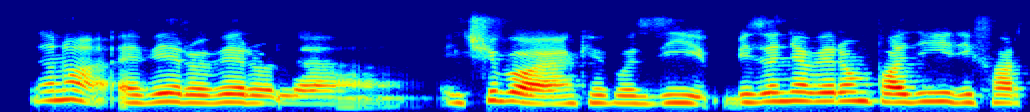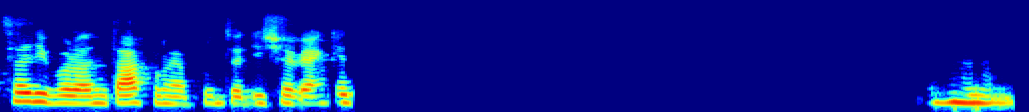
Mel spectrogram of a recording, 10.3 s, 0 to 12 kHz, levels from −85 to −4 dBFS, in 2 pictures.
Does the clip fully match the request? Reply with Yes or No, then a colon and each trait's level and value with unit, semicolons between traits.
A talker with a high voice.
Yes: high, 200 Hz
